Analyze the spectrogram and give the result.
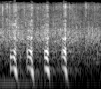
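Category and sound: crowd, golf clap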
